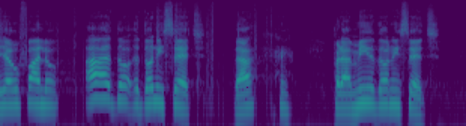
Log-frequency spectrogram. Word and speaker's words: Donizete: Então, eles falam para mim, como pronuncias o nome de Donizete em português, tá? E eu falo, Donizete, tá?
